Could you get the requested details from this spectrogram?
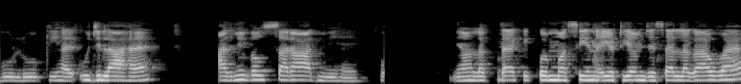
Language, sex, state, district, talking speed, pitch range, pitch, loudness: Hindi, female, Bihar, Bhagalpur, 195 wpm, 180-200 Hz, 195 Hz, -15 LUFS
